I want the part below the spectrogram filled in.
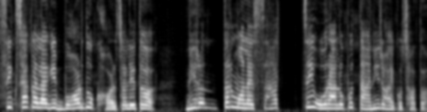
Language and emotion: Nepali, sad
